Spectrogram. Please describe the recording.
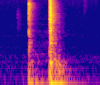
A house door closing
